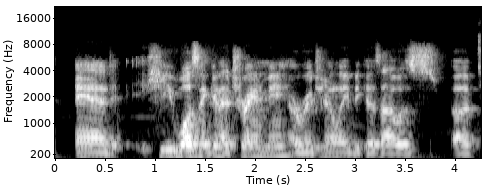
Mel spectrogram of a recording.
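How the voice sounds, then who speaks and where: A man's normal speaking voice in an American accent, medium-pitched, at a moderate pace with fairly even intonation. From North Carolina. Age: young. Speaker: pro wrestler. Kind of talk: casual chat.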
